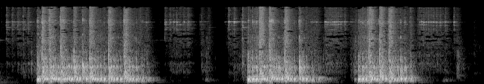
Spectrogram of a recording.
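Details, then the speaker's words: Chainsaw after tightening the plate screw and spark plug: three long rough starter pulls, each whirring then fading, engine never catches or fires; cranks but fails to start, screws to be checked next. "यह जो इसको मैंने tight कि यह plate a screw है machine हमारा starting का moment बना रहा है बट हमारा जो मशीन है वह स्ट्रैट नहीं हो रहा है"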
